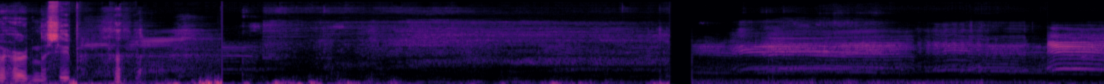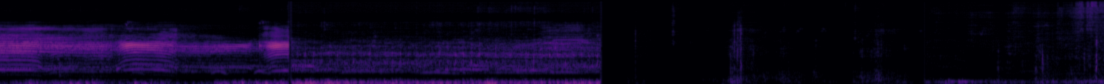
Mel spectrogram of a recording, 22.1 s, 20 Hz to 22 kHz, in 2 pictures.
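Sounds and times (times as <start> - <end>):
wind rumbling on microphone: 0.0 - 17.1
sheep bleating: 0.7 - 2.6, 6.9 - 14.0, 15.2 - 17.1.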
